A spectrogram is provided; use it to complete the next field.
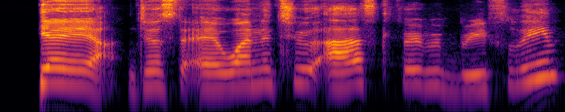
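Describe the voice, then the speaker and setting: A woman speaks with a Spanish accent. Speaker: wellness specialist, attendee. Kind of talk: question on video call.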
